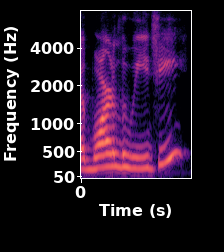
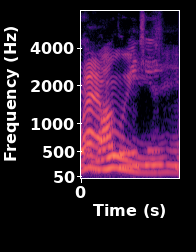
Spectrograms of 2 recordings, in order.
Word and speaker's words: Waluigi: I was pretty inspired by War Warluigi. Is that how you say it? Waluigi.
